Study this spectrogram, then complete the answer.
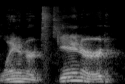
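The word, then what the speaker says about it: Lynyrd Skynyrd: biggins skinner ladies and gentlemen the first album pronounced leonard skinnard now your original press and unfortunately i do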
